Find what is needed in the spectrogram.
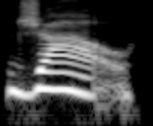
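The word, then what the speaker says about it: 曌: The character combines the sun, the moon, and the sky and is pronounced Xiao, meaning illuminating.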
